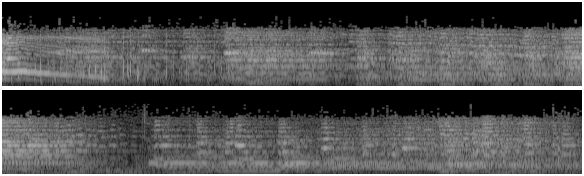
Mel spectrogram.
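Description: The galloping hoofbeats of Silver, the Lone Ranger's great horse, pound along steadily beneath loud, brassy orchestral music that fills the whole clip, the rapid rhythm continuing without a break.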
